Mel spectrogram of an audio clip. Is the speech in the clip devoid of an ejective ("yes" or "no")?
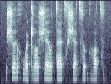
yes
